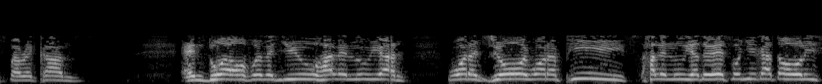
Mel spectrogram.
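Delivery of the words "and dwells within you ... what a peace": ordinary talk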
